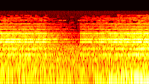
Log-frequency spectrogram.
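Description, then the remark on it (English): A shrill, steady electronic evacuation alarm aboard a Star Destroyer blares with layered high tones and echoes down the halls. It cuts out for a split second midway, while a low rumble swells beneath it toward the end. “The shrill sound of the evacuation alarm echoed down the halls, the death scream of a doomed ship.”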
